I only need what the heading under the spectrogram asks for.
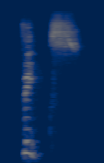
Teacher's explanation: el sonido de la x es como una k y una s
